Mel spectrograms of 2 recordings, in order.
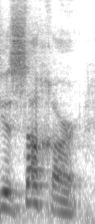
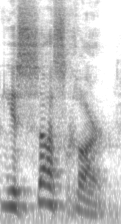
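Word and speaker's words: יששכר: we pronounce it is yasuko not yasuskhart so there is one loud sin and there's one quiet sin and it ties in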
